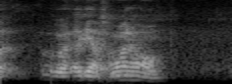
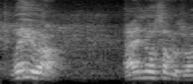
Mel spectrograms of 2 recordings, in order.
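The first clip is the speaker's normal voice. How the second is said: loud, high call across the house; 7 semitones higher, 8 dB louder than usual. Retold or imitated. Mother searching for her hiding son, calling loudly. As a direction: call out for the child.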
